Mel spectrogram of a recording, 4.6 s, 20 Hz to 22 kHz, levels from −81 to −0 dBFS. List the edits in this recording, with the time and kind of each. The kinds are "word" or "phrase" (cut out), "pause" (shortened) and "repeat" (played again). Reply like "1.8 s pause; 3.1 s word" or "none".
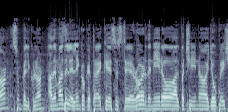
none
